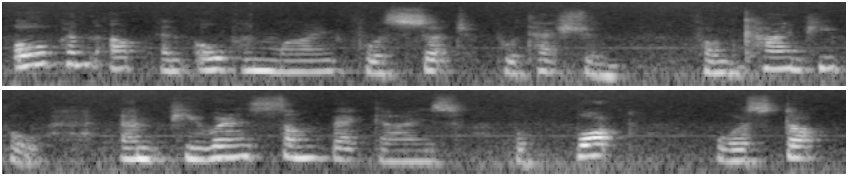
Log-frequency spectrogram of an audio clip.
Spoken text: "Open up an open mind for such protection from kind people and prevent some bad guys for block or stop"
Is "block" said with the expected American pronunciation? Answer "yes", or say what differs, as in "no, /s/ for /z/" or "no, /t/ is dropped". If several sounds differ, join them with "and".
no, /l/ is dropped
